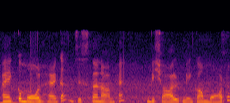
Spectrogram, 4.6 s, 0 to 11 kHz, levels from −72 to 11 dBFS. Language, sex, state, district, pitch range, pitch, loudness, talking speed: Punjabi, female, Punjab, Pathankot, 195-230 Hz, 210 Hz, -17 LUFS, 145 wpm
